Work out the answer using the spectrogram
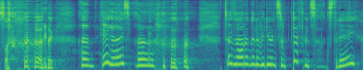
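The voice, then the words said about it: Mickey Mouse-like cartoon voice. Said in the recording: “Can you do it in a Michael Jackson? ... I don't sound like Mickey Mouse. ... That's definitely Mickey Mouse, that. ... That was a good impression for you.”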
